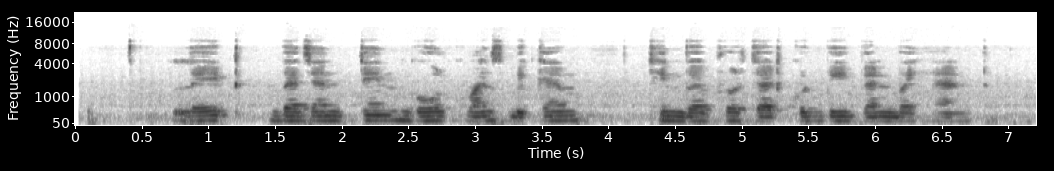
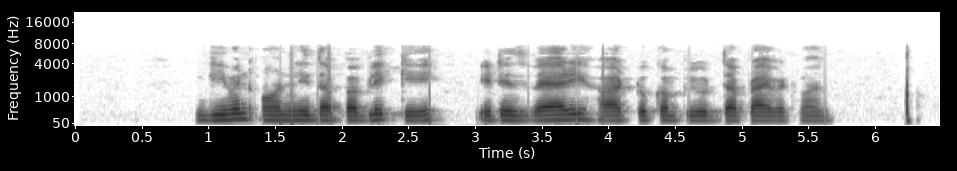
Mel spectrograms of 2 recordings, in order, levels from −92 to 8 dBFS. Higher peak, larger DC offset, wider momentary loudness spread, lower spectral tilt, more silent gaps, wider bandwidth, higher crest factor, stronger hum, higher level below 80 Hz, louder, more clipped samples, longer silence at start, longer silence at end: about the same, -6 dBFS vs -4 dBFS; neither; second, 11 LU vs 14 LU; second, -5.5 dB/octave vs -7 dB/octave; neither; first, 9.6 kHz vs 7.6 kHz; about the same, 18 dB vs 18 dB; neither; about the same, -54 dBFS vs -54 dBFS; second, -24 LUFS vs -21 LUFS; neither; second, 0.1 s vs 0.9 s; about the same, 0.3 s vs 0.25 s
